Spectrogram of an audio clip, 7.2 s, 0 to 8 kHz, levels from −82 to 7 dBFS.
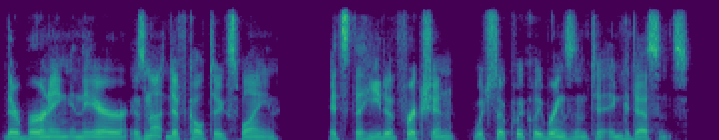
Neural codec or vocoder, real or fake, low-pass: none; real; 7.2 kHz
